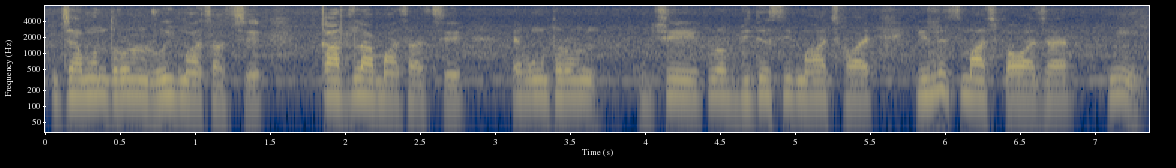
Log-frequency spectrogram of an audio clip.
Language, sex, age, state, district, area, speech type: Bengali, male, 30-45, West Bengal, Purba Bardhaman, urban, spontaneous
